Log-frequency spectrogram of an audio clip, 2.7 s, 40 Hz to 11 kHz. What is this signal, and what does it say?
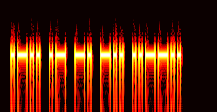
Morse code, heard as a keyed tone, about 30 wpm, 700 Hz. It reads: LAND?
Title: Sentences from Top 1000 Words - Review Part 2 - 30wpm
